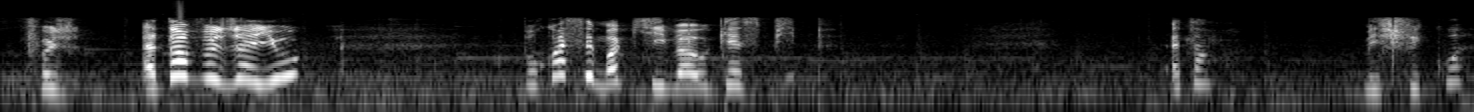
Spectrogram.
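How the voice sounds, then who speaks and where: A young woman with a high, very bright voice that swings widely in pitch. She chats through a co-op video game in an unhurried way, laughing at herself and yelling at the screen. Faint game music runs underneath. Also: lo-fi sound. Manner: excitable, laughs a lot, self-mocking, shouts at the game. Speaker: streamer playing a co-op video game. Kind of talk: casual let's-play chatter.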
